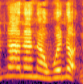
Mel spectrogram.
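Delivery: indignant denial. Retold or imitated. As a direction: push back, offended.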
